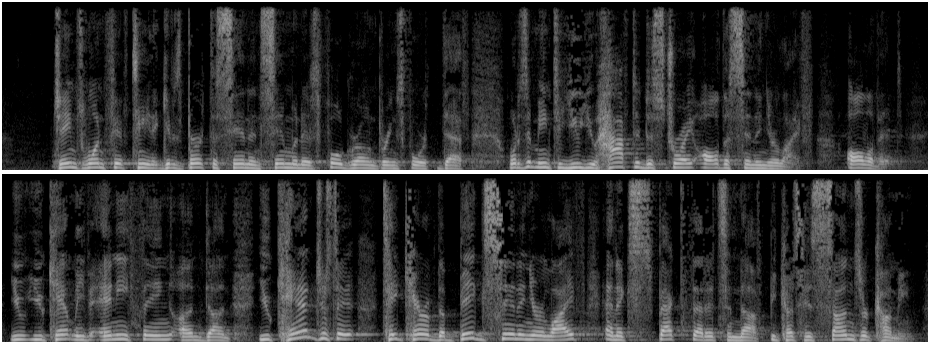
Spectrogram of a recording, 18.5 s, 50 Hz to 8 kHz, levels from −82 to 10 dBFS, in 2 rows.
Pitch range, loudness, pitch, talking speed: 160-200 Hz, -23 LUFS, 180 Hz, 205 wpm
